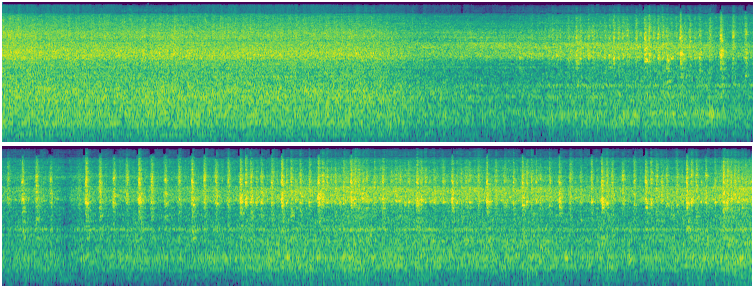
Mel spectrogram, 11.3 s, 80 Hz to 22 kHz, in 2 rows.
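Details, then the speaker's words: 1970 Cadillac Sedan DeVille, junkyard car, just fitted new cap, plugs and wires: ragged idle with irregular stumble about four beats a second under a hiss; owner suspects leaning out from dirt in carburetor jet; rough running. "does not sound better I don't think that's better at all sounds like it leaning out so I'm thinking I'm gonna have to get into the carburetors"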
